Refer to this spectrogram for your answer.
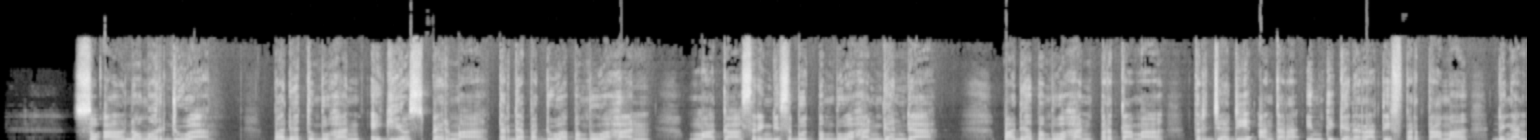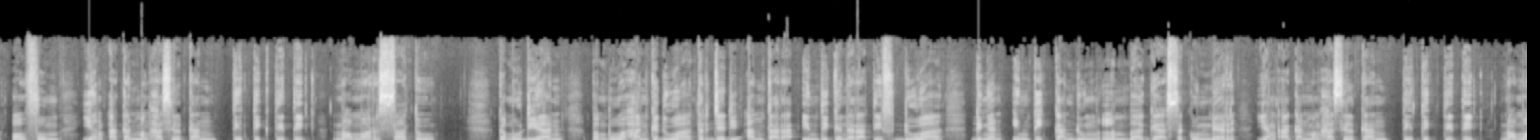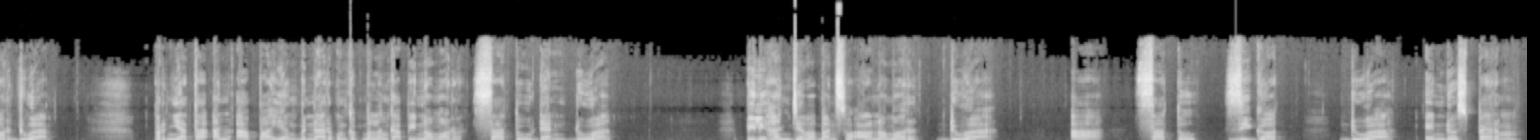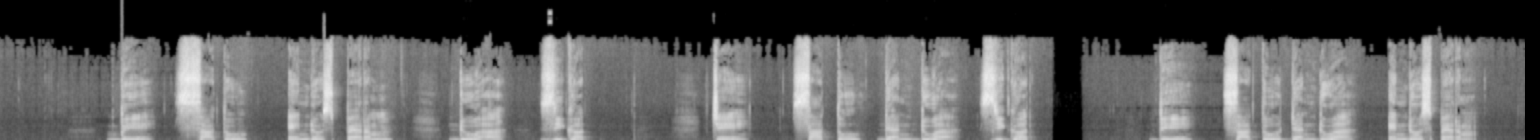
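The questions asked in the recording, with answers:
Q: Pernyataan apa yang benar untuk melengkapi nomor 1 dan 2?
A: A: 1. Zigot. 2. Endosperm.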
